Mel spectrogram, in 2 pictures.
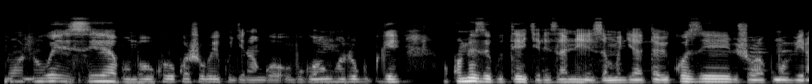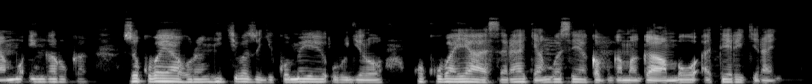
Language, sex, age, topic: Kinyarwanda, male, 18-24, health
